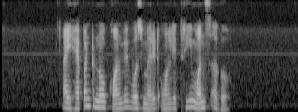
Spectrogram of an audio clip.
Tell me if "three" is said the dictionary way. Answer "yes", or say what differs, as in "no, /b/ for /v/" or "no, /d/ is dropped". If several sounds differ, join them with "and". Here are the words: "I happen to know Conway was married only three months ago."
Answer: no, /t/ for /θ/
